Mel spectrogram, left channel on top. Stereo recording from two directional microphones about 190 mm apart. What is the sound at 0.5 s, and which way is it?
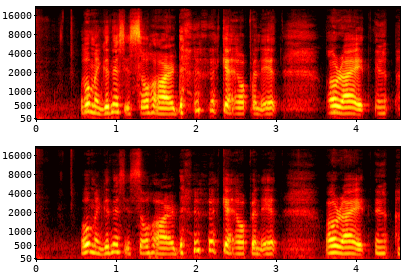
Speech, 50° left (ahead or behind).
